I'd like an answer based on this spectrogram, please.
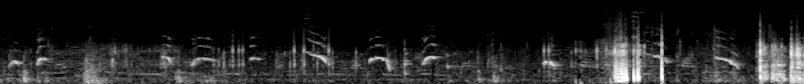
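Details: Several Dachshund puppies at breakfast time give a stream of high, arched whines and squeals, some rising and falling, overlapping one another, with loud clattering knocks near the end.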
